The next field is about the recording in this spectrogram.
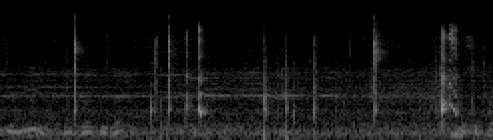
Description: has the hiccups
